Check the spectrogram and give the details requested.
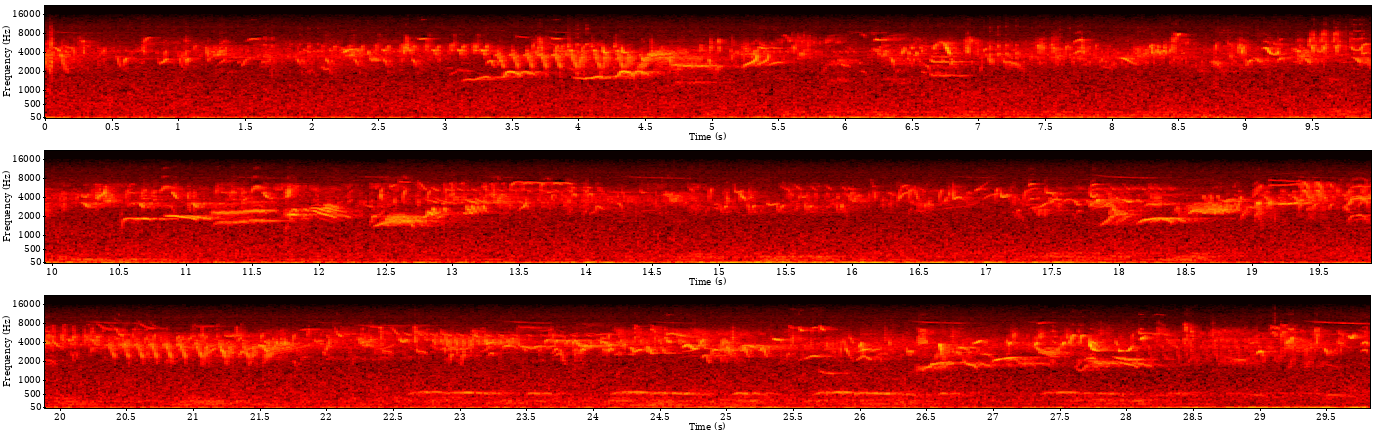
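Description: Several songbirds singing outdoors at once, a dense, continuous chorus of fast trills and short chirps, with a fainter lower call joining in the second half.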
